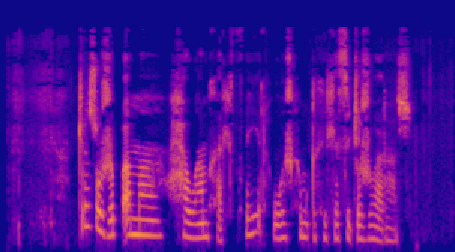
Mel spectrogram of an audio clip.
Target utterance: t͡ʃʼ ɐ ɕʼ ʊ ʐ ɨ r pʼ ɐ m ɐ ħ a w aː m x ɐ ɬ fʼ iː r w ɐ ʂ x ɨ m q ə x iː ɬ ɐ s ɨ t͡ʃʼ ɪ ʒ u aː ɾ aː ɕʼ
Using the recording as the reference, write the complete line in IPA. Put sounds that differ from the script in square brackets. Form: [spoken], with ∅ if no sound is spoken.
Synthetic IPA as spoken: t͡ʃʼ ɐ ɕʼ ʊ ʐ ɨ [∅] pʼ ɐ m ɐ ħ a w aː m x ɐ ɬ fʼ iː r w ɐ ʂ x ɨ m q ə x iː ɬ ɐ s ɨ t͡ʃʼ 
